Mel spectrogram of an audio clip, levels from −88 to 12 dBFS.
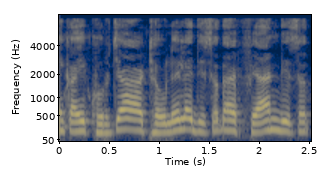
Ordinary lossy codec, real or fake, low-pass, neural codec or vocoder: MP3, 64 kbps; fake; 7.2 kHz; codec, 16 kHz, 8 kbps, FreqCodec, larger model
